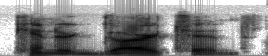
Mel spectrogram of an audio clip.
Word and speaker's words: kindergarten: But Another word it, is they pronounce it kinder kindergarten, like with a T.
